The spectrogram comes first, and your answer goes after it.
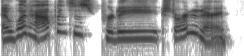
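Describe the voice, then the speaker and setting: A woman's voice: fairly high pitch, very animated, fairly quick, bright, forceful tone, no room sound, studio quality. A woman business coach talking as an interview guest, conversational and loose, with many "like" fillers. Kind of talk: casual interview chat.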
